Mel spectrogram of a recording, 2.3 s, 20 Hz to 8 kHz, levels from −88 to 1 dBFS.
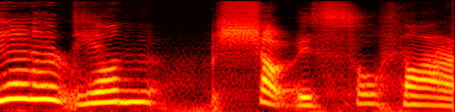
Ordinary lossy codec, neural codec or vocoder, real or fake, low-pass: none; codec, 16 kHz, 0.5 kbps, FreqCodec, larger model; fake; none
